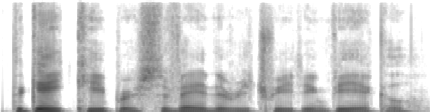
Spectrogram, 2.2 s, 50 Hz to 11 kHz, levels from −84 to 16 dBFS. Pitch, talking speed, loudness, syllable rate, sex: 95 Hz, 165 wpm, -22 LUFS, 7.0 syllables/s, male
